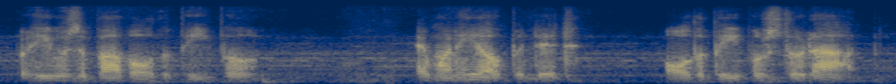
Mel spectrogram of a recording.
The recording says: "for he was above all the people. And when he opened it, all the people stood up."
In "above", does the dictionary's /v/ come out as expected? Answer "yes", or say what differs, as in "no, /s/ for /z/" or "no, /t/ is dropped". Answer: yes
